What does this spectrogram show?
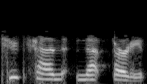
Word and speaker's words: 2/10, n/30: Now, when we have a typical sales terms or financing terms, you might see 210 net 30.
